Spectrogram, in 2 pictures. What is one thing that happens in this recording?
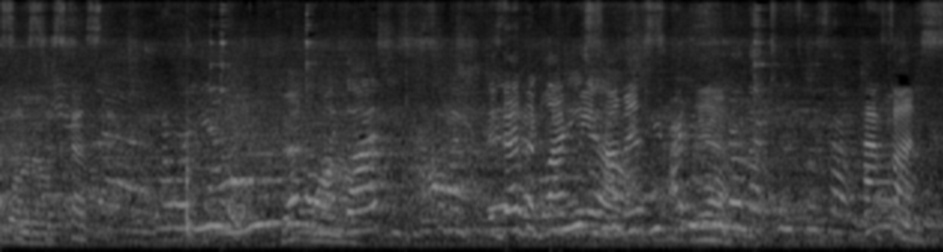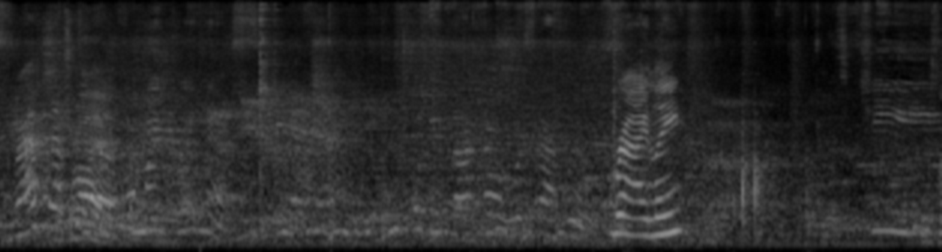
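Several people chatter and laugh together in a lively room.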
